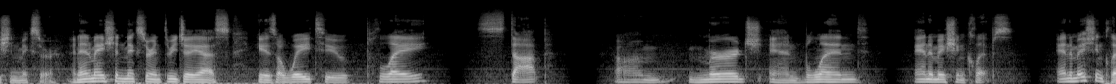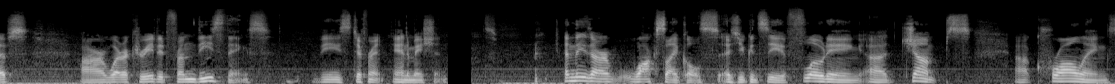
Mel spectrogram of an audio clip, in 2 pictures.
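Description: At 15.63 s the sound cuts out abruptly in mid-flow and the output falls completely silent for about 0.24 s, resuming at 15.88 s. This is a playback stall: the gap is long enough to register as a distinct hole rather than a click. The likely cause is the player running short of data, or its playback thread being briefly blocked, so nothing reached the output until it recovered and continued.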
